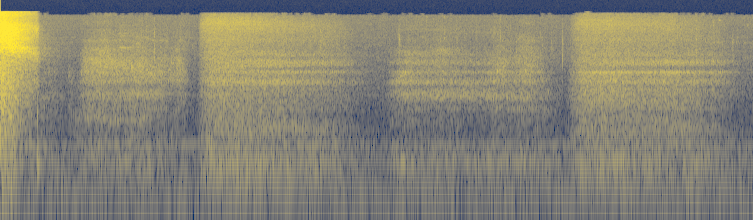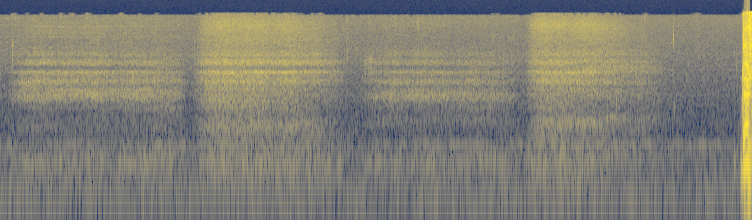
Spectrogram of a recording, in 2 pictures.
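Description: Deep yogic pranayama breathing, a series of slow, airy inhalations and exhalations repeating in a steady rhythm, close and moderately loud against a quiet background.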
